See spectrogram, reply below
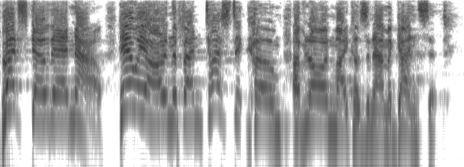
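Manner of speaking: shrill, high screaming celebrity host voice. Mocking a screaming TV host from Lifestyles of the Rich and Famous: Robin Leach impression. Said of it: "Robin Leach".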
